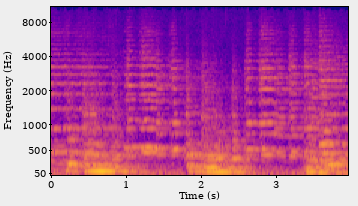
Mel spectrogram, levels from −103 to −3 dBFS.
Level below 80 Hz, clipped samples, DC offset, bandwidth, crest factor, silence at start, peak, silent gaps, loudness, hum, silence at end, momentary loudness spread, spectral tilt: -34 dBFS; under 0.1%; under 0.1%; 8.4 kHz; 14 dB; 0 s; -14 dBFS; none; -30 LUFS; none; 0 s; 11 LU; -7.5 dB/octave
